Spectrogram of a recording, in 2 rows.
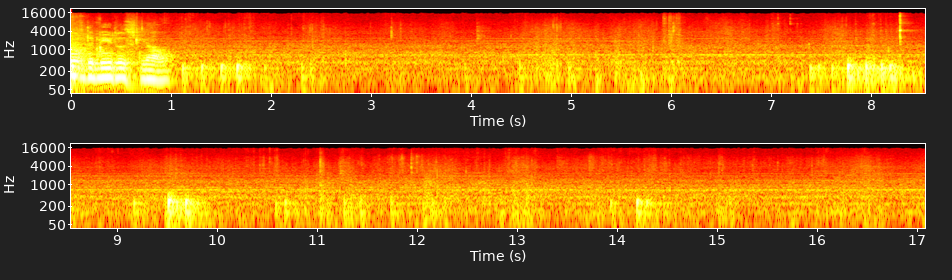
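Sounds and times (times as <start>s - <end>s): soft rustling knocks: 0.2s - 3.4s, 4.4s - 8.5s, 9.1s - 16.8s.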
